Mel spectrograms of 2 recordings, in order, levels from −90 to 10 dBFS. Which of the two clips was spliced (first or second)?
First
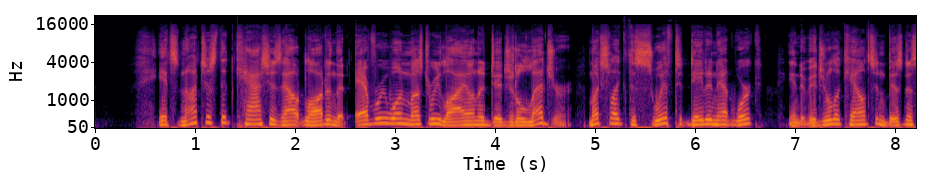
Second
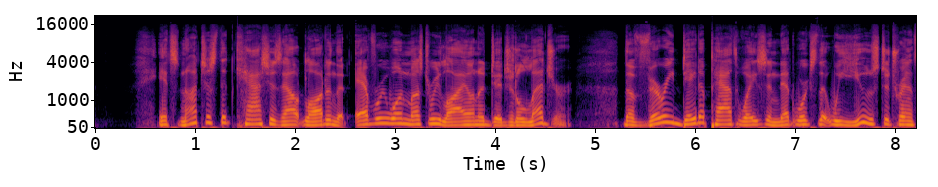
first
